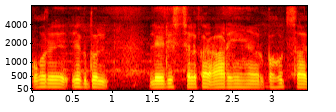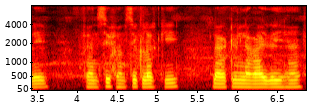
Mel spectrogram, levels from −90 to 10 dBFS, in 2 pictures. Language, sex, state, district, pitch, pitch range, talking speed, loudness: Hindi, male, Jharkhand, Deoghar, 120 Hz, 115-125 Hz, 165 wpm, -18 LUFS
